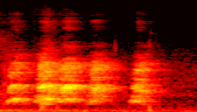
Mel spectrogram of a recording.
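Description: Dogs bark at a passerby: several muffled barks come from somewhere back in the house, in two quick bursts and then one more after a short pause, fairly quiet and with no voices over them.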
